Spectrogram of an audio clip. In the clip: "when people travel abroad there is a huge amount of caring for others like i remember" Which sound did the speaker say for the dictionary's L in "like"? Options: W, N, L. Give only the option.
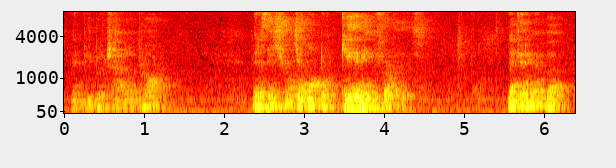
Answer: N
